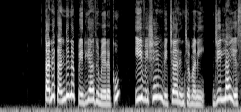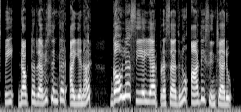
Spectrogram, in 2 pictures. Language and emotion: Telugu, neutral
